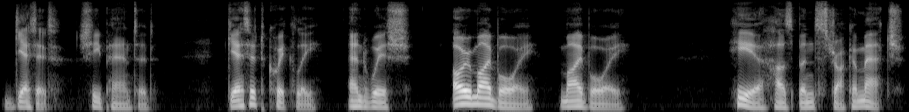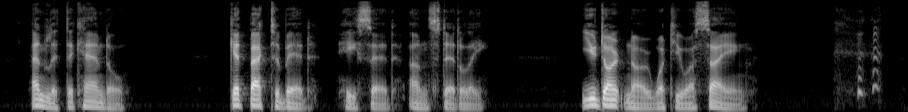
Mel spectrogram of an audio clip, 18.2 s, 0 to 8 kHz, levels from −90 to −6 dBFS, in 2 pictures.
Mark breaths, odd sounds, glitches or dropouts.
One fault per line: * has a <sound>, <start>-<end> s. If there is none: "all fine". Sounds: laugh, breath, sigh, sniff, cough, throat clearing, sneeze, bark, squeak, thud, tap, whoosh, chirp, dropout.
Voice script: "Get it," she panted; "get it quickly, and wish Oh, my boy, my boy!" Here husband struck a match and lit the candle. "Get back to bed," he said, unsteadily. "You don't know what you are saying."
* has a laugh, 17.4-17.9 s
